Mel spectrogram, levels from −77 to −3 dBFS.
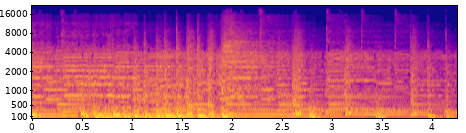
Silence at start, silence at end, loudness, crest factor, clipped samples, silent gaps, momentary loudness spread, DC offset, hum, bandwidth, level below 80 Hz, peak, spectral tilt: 0 s; 0 s; -14 LUFS; 12 dB; under 0.1%; none; 8 LU; under 0.1%; none; 19 kHz; -24 dBFS; 0 dBFS; -5.5 dB/octave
